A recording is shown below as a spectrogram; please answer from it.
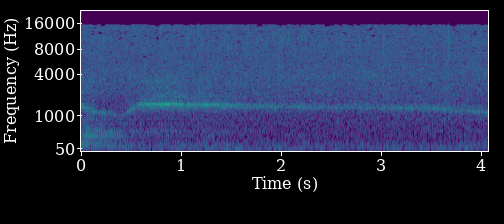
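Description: A slow out-breath whistling faintly through the nose: a thin steady tone that holds for about three seconds and sinks slightly in pitch, over low room noise.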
